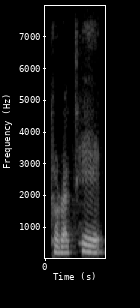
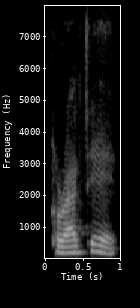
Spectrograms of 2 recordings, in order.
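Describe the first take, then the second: First: It is said with a British accent. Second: The same.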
